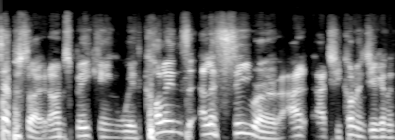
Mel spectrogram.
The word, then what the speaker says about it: Elesiro: And in this episode, I'm speaking with Collins Elesiro.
